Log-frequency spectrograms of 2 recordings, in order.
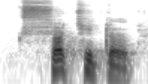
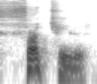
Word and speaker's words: Xóchitl: y no no no no se dice por supuesto Tenochtitlán que es muy feo se dice Tenochtitlan suavísimo fácil de decir pasó eso Y entonces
